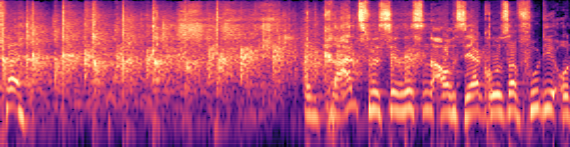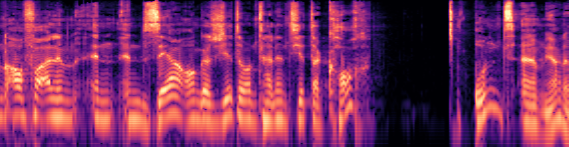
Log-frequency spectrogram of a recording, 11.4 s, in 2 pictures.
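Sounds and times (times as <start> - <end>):
speech: 0.0 - 0.6, 3.1 - 9.4, 10.4 - 11.3
small group applauding: 0.0 - 5.0.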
